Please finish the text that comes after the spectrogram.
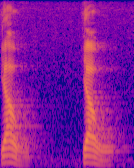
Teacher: into Yahoo because we like vowels very much we like vowels Yahoo is a y and a w each followed by aspirates little puff of air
